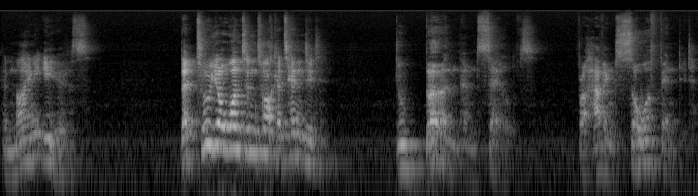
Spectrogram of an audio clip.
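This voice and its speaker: A man playing a bashful but disdainful young man in a deliberate, emphatic recital of Shakespeare verse. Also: a little high, big pitch swings, fairly bright tone, full character voice. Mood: earnest, ashamed. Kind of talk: theatrical Shakespeare verse monologue. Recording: roomy echo, distant mic.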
